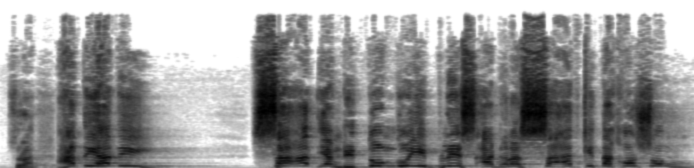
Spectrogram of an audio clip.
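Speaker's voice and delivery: high, loud, urgent warning; full-force preaching. Real, not acted. Preacher warning the congregation about the devil, full-force. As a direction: hammer it out slowly to the crowd.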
